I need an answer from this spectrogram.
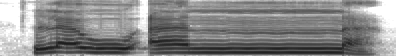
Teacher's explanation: গুন্নাহ করিয়া পড়িতে হয়। এই কারণে এই হামজা তাসদিদওয়ালা নুনের সাথে নাকের বাসি থেকে 3 সেকেন্ড পরিমাণ গুন্নাহ করে ধরে রেখে পড়তে হবে।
